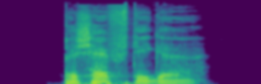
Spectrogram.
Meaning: inflection of beschäftigen: 1. first-person singular present 2. first/third-person singular subjunctive I 3. singular imperative
- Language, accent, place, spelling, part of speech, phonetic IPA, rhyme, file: German, Germany, Berlin, beschäftige, verb, [bəˈʃɛftɪɡə], -ɛftɪɡə, De-beschäftige.ogg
